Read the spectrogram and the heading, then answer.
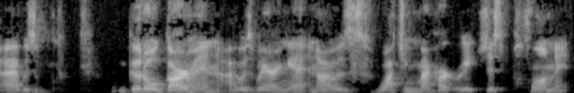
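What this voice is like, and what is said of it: Shaky, trembling emotional voice. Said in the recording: “my voice is starting to shake just because it just becomes very real anytime I talk about this”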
